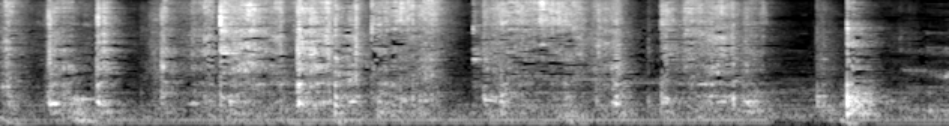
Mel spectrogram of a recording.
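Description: Cake batter of sugar and flour is mixed in a bowl, with repeated scraping strokes and clinks of a utensil against the bowl in an irregular rhythm, close up.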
